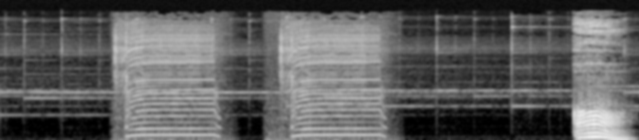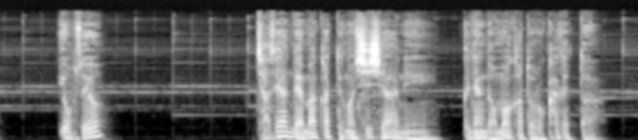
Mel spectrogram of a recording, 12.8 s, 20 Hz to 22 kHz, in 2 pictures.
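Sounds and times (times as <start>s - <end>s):
phone ringing with a steady electronic tone: 1.2s - 4.0s
speech: 7.1s - 7.5s, 9.0s - 12.4s.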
